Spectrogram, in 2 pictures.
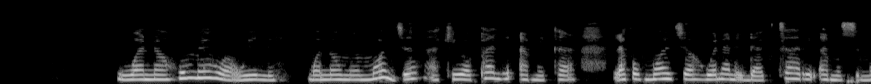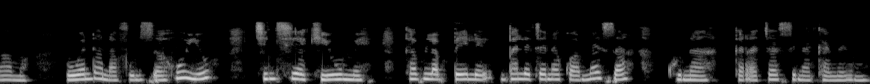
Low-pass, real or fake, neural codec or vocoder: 7.2 kHz; real; none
